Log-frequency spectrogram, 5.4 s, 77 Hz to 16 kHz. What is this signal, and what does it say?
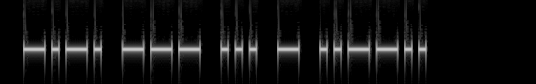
Morse code, heard as a keyed tone, about 17 wpm, 700 Hz. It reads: COST?
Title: Sentences from Top 1000 Words - Review Part 5 - 17wpm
